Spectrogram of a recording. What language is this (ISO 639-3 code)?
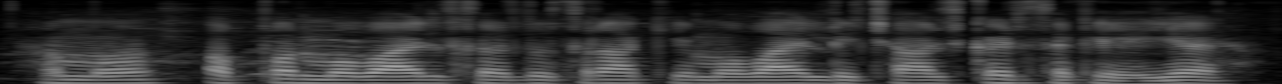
mag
